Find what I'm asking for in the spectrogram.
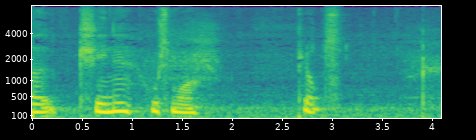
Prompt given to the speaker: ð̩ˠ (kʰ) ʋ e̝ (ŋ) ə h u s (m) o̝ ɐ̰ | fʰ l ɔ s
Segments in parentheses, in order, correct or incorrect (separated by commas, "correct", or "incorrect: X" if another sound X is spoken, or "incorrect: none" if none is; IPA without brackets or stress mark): correct, incorrect: n, correct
